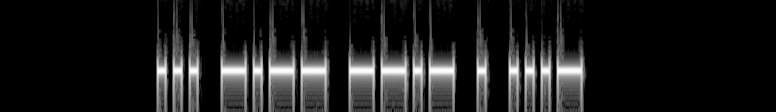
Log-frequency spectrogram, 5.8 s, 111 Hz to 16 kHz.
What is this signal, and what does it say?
Morse code, heard as a keyed tone, about 20 wpm, 700 Hz. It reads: SYQEV
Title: Code Groups - 5 Letters - 20wpm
